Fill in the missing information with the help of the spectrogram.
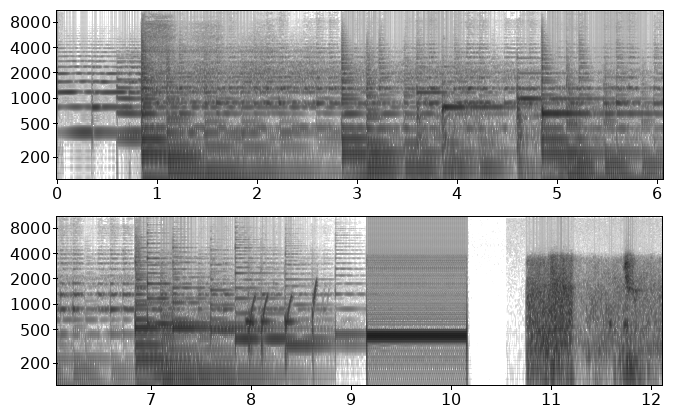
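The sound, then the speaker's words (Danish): A bouncy musical jingle gives way to a single steady telephone ringing tone lasting about a second, loud, as a call is placed to Michael Rasmussen, followed by a brief pause and a burst of crackly line noise. “Men skal, skal vi ringe til Michael Learns to Rasmussen?”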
